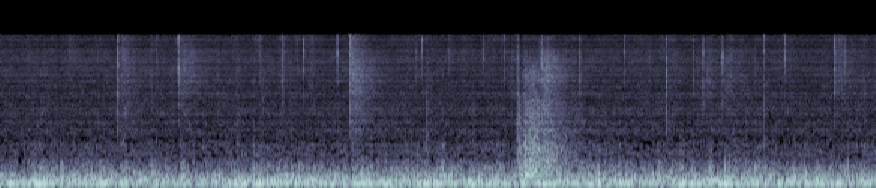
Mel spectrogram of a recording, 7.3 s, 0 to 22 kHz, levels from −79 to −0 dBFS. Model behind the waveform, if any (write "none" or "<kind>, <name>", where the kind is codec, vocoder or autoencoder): autoencoder, DAC-VAE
